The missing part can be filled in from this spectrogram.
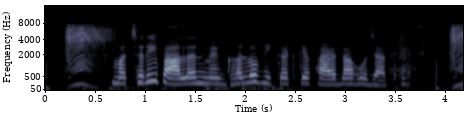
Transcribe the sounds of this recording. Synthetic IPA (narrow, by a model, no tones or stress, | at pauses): mɐt͡ʃʰɾipaːlənmẽɡʱɐloʋɪkəʈkefaːɪd̪aɦod͡ʒaːt̪eː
